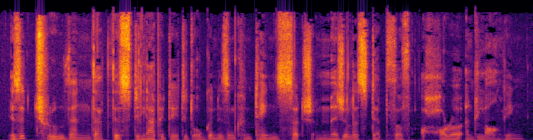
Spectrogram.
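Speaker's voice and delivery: usual speaking voice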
